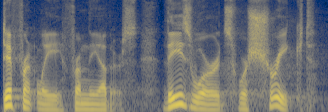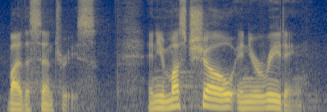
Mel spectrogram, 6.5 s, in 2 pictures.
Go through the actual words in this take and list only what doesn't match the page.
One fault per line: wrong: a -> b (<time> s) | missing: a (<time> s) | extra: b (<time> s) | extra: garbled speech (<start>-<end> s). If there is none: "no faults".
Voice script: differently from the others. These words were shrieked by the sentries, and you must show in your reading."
no faults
